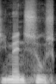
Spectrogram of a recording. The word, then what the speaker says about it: immensus: Bon, immensus, on prononce immensus quand on fait du latin. Le groupe NS ne se prononce pas en latin, c'est Quintilien qui le dit.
